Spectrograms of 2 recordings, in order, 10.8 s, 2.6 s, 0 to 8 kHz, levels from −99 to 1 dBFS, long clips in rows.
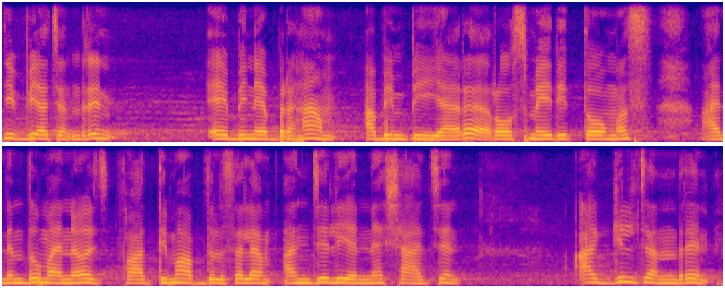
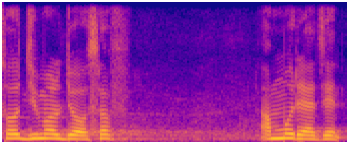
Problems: none marked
